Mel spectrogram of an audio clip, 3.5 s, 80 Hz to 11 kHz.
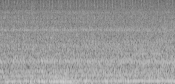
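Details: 2008 Kia Rondo V6 after replacing an AC compressor with a broken pulley. Smooth, even idle with a faint steady hum from the AC and no rattle or squeal; the compressor runs normally.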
